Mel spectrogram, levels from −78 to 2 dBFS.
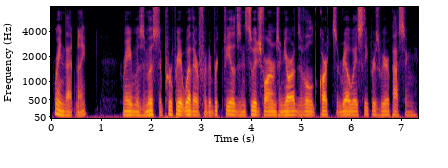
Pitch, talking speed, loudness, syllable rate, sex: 95 Hz, 220 wpm, -19 LUFS, 5.9 syllables/s, male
